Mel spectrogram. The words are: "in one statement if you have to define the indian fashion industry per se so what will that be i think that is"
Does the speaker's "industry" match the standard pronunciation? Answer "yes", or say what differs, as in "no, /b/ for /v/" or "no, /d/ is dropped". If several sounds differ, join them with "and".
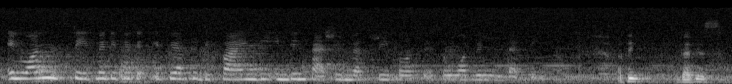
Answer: yes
